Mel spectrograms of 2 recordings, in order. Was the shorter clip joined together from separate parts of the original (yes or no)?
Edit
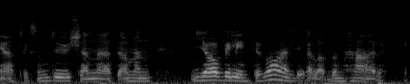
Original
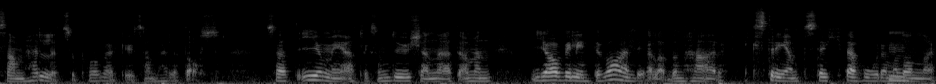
no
